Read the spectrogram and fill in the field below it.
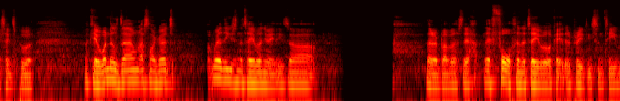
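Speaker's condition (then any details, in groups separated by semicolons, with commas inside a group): No condition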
